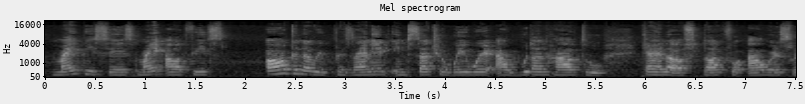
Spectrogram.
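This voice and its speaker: A woman from there, giving an earnest, informal live talk as a personal stylist, rephrasing and repeating for emphasis. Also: medium pitch. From Cameroon. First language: French. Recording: echoey room with background noise.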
